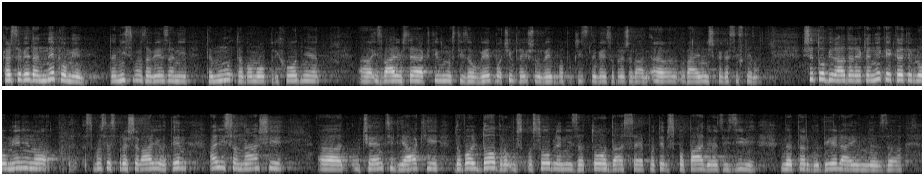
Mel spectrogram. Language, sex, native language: Slovenian, male, Slovenian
